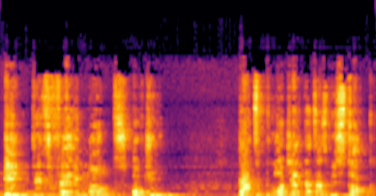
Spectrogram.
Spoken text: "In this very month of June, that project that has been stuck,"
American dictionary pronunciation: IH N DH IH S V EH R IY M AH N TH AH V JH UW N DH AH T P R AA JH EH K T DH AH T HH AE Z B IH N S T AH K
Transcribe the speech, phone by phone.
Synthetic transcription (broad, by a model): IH N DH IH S F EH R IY M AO N S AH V JH UW N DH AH T P R AA JH EH K T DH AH T HH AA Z B IH N S T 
